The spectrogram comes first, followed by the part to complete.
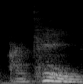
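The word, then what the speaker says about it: ἀρχή: Ahora, la palabra en el idioma original griego para principio es la palabra, esta que usted ve aquí, archei se pronuncia.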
